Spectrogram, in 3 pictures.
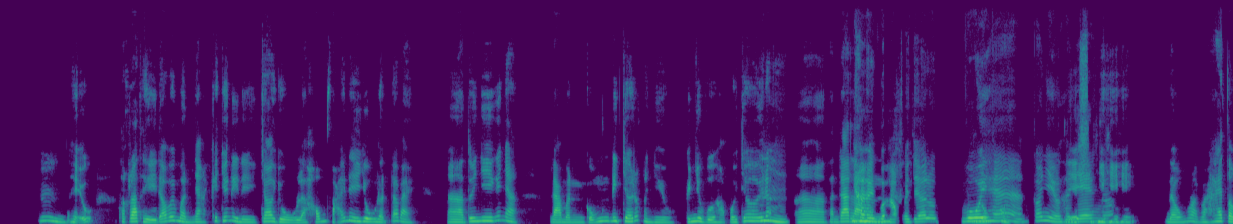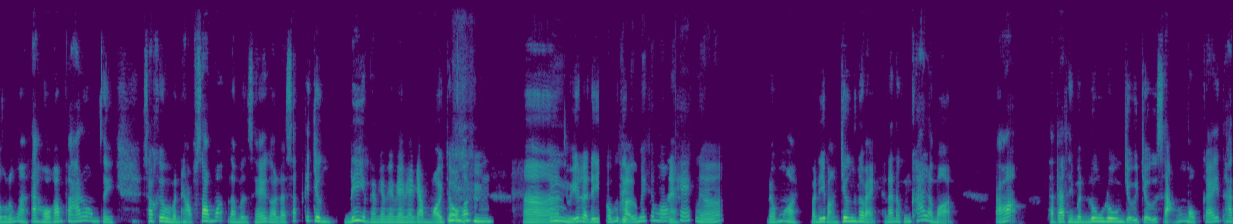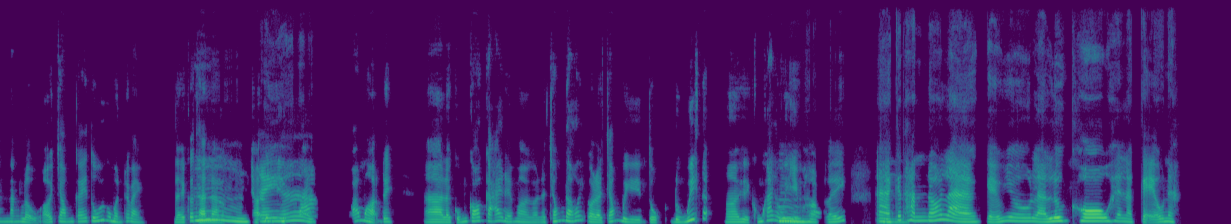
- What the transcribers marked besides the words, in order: tapping; other background noise; laugh; laughing while speaking: "Yeah"; laugh; laugh; unintelligible speech; background speech
- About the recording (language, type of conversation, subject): Vietnamese, podcast, Bạn thay đổi thói quen ăn uống thế nào khi đi xa?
